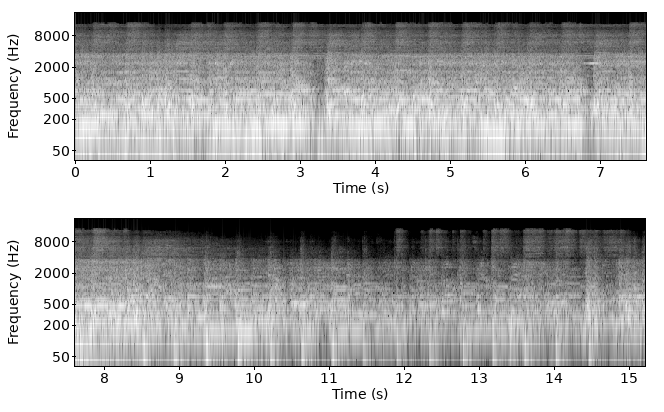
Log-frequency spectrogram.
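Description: Loud live hardcore/noise rock band: distorted electric guitars, bass and drums with shouted vocals. About eight seconds in, the dense wall of sound thins out into a sparser, choppier passage.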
